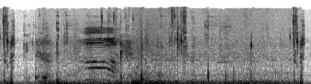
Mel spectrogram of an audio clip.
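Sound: loud open-mouth chewing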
